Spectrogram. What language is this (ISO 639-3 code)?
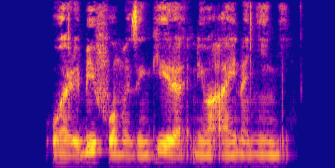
swa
